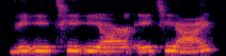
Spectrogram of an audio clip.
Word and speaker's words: Veterati: It's spelled like Maserati, but with veteran at the front, Veterati.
